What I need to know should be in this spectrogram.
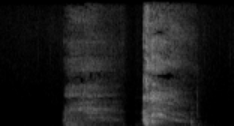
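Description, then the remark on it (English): Two harsh coughs in quick succession, the second sharper and louder, with a brief pause between them and no talking. “I do respect your space not to be coughed in your face, so I apologize for that.”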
